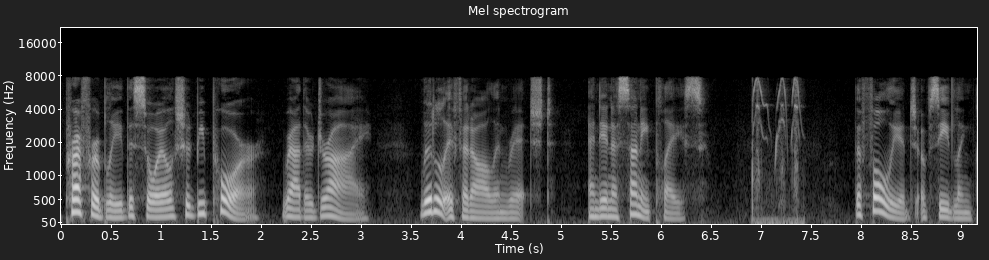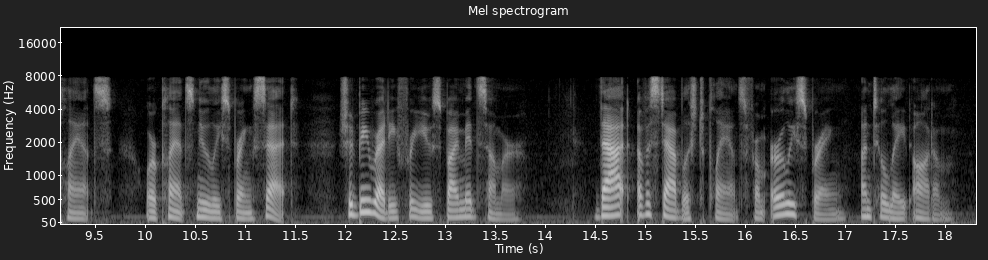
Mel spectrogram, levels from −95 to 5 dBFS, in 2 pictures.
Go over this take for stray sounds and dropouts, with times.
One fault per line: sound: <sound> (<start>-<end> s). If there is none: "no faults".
sound: squeak (6.9-7.5 s)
